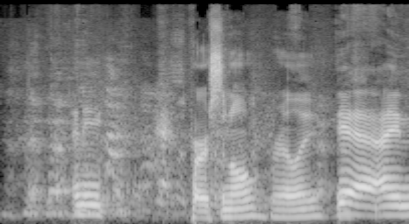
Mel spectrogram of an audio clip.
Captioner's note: audience laughing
